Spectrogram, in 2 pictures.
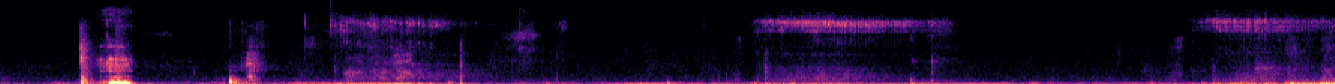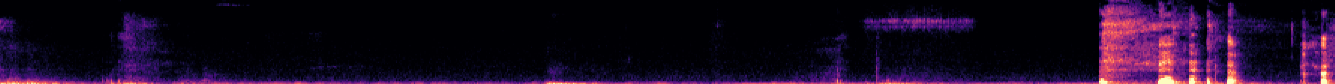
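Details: Soft "whisper" snoring from Lola, a sleeping dog: low rumbling breaths repeating irregularly, some with faint whistling, with brief background voices.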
